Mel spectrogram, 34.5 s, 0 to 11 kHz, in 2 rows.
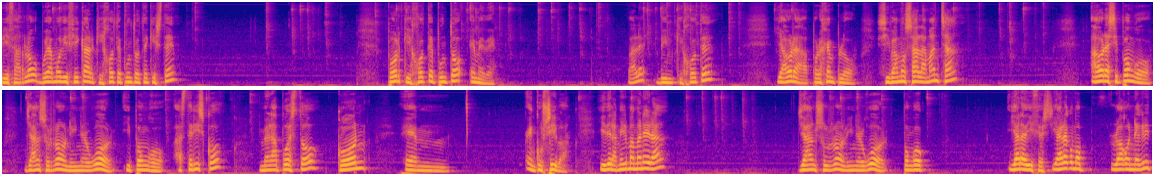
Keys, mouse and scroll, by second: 0.0-1.2 typing, 1.8 Tab, 2.8-12.0 typing, 10.9 Return, 13.8-15.3 typing, 17.3-18.9 typing, 20.3 shift+8, 21.0 Escape, 25.9-31.1 typing.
